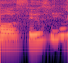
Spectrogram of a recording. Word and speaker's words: Boethusians: Bo, I can't pronounce that word. Bo, um, Boethusians. – Yeah, those guys. Okay. Boethusians.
